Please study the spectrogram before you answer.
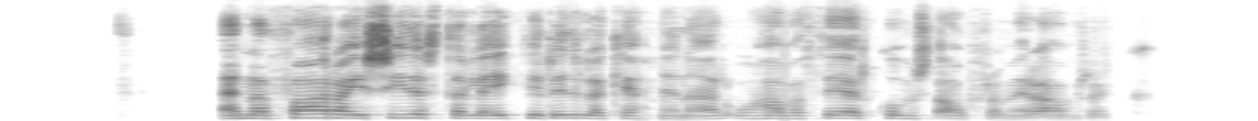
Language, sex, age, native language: Icelandic, female, 20-29, Icelandic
